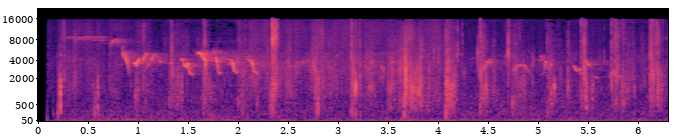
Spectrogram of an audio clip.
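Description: Running footsteps patter on a path.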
